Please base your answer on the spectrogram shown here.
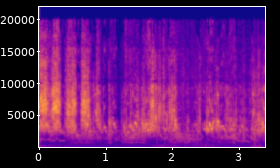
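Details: Happy budgerigars in a colony aviary chirp and chatter nonstop, dense overlapping scratchy warbles and squawky notes from several birds.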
